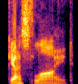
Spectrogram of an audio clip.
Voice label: "gaslight", American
